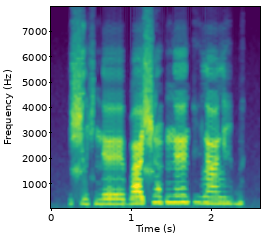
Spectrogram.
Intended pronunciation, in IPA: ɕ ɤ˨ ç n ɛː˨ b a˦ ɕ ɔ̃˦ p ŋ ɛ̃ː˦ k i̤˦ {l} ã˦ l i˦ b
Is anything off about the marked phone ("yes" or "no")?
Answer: no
